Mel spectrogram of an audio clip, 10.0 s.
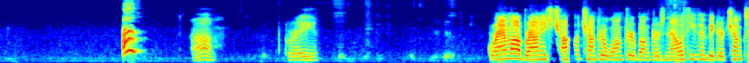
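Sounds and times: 
dog barking: 1.7 - 2.0
speech: 2.6 - 3.0, 3.8 - 4.3, 6.6 - 9.9.

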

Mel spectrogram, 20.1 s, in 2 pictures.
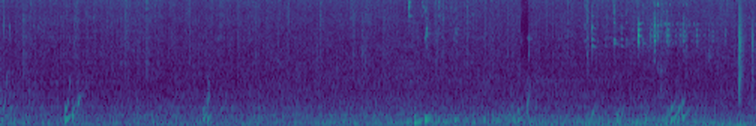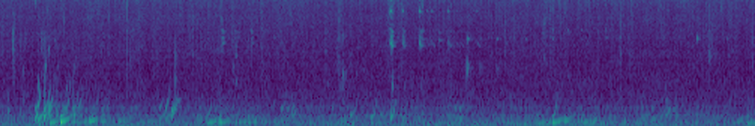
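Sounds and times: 
faint bright ticks and crackles: 0.0 - 20.1
water dripping and trickling in a cave: 0.0 - 20.1.

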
